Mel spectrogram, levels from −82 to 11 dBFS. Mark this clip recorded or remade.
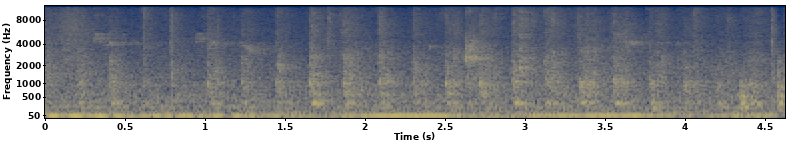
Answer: recorded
